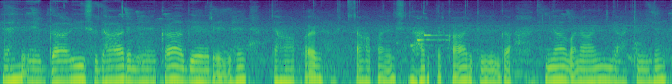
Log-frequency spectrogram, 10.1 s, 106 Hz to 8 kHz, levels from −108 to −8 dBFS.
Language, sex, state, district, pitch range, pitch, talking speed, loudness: Hindi, male, Uttar Pradesh, Jalaun, 115-130 Hz, 120 Hz, 95 wpm, -30 LUFS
